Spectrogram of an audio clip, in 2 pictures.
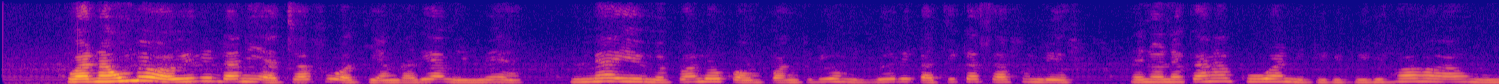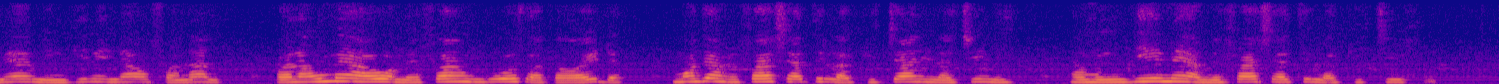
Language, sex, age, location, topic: Swahili, female, 25-35, Nairobi, agriculture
